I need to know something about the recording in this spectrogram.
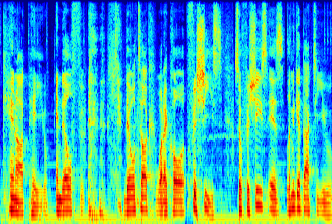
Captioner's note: laughs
